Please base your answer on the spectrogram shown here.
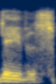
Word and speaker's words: Davies: were in Alabama Adam Davis by the way um it's it's spelled Davies but it's pronounced Davis which is kind of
